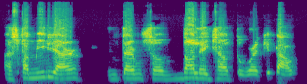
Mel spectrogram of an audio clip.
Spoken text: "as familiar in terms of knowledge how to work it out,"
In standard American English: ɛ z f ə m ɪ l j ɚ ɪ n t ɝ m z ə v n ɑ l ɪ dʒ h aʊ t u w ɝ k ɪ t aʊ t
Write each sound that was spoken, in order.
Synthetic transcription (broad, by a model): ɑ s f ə m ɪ l j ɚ ɪ n t ɝ m s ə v n ɑ l ɪ dʒ h aʊ t u w ɝ k ɪ t aʊ t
